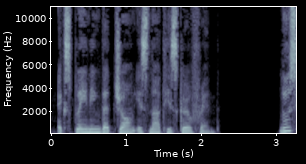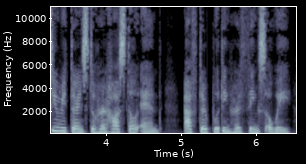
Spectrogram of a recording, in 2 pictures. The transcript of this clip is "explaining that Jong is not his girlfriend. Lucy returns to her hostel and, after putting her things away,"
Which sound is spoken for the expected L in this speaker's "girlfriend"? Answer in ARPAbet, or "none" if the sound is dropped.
L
